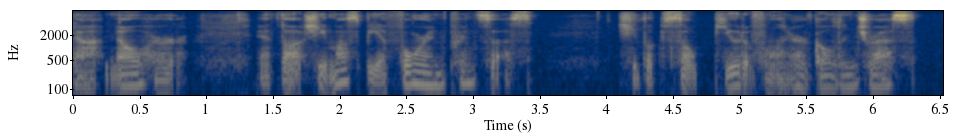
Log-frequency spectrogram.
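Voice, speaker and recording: A soft-spoken man talks at a moderate pace in a medium pitch, with lively intonation and vocal fry. His tone is bright and sharp, and the sound is dry and close with no echo. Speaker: ASMR storyteller. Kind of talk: fairy tale reading.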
